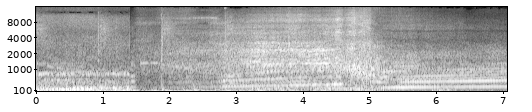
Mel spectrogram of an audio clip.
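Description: Nissan 350Z's 3.5-litre V6 accelerating hard, its note climbing steadily in pitch as it revs. About five seconds in there is a brief rush as the car goes past, and then the note climbs again as it pulls away.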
